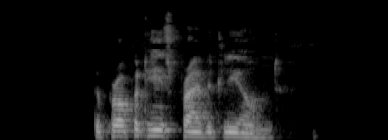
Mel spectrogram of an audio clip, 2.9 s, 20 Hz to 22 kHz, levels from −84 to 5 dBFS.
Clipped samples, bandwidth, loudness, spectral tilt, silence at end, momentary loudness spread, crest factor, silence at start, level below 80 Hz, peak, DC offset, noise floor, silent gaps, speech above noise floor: under 0.1%; 13.5 kHz; -32 LUFS; -5.5 dB/octave; 0.85 s; 11 LU; 22 dB; 0.7 s; -78 dBFS; -12 dBFS; under 0.1%; -87 dBFS; none; 55 dB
